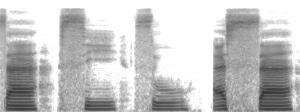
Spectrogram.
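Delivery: sa si su with a sharp hissing s; sin drill. Shown as a demonstration. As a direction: drill the s syllables. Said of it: "suara tambahan desis".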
